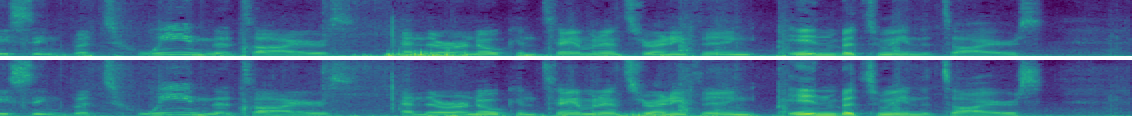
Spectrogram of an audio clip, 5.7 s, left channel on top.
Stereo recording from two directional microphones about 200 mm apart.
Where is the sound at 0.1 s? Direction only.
10° right (ahead or behind).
